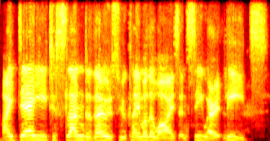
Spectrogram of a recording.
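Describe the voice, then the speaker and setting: A man's voice: sits high, normal speed, a bit bright. A man playing a stern, solemn Christmas spirit with grave, declamatory delivery in an amateur radio play. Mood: stern warning.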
